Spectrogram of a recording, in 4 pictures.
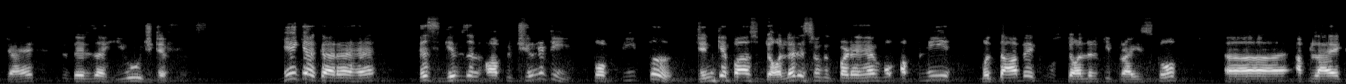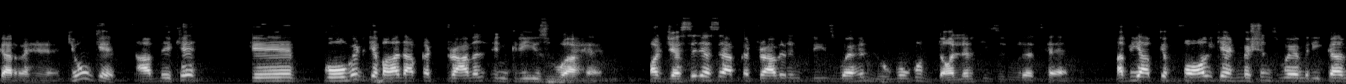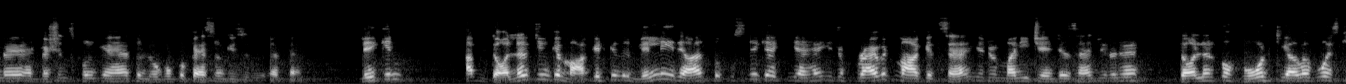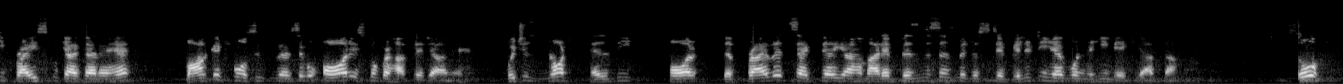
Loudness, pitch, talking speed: -17 LUFS, 170 Hz, 135 wpm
